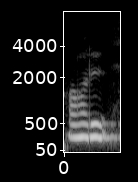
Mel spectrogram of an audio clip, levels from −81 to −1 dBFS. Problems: none marked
